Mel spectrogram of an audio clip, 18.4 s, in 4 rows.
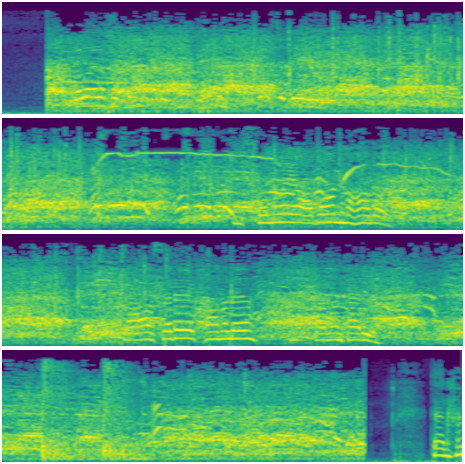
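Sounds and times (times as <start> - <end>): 
large crowd chanting slogans and shouting: 0.4 - 17.5
whistling cries: 5.5 - 9.2
speech: 10.6 - 15.2, 18.1 - 18.4
gunfire: 14.0 - 15.4.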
